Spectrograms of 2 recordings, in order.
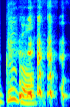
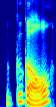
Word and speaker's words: googol: A Google. It's actually Just one more spelled time, Allison. Go on. A Google, but it's spelled Googol, just so you know. Google, but it's pronounced Google, is the number 1 followed by 100 zeros.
